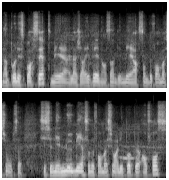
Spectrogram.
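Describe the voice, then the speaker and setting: A man's fairly low voice carries a dark, mellow tone and fairly even intonation. He speaks at a moderate pace, and the sound is dry and close, with no echo. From Guadeloupe. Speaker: professional basketball player. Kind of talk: interview.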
